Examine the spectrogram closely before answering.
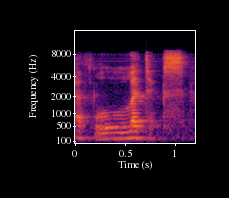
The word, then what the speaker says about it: athletics: So, athletics, athletics has the second syllable stress.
